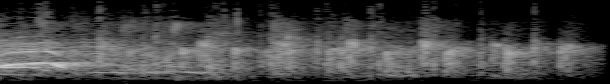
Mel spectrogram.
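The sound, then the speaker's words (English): A crowd gives the Lord a clap offering one morning, clapping steadily for about three seconds, a dense wash of many overlapping hand claps, with a brief voice or shout at the start and cheering voices mixed into the applause. “Come on, that was a great place to shout and give the Lord a big clap offering this morning.”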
